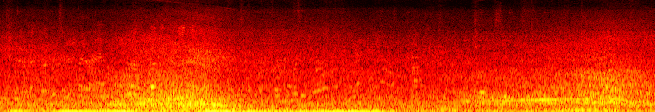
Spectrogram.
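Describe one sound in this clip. Footsteps scuff on a paved sidewalk.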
